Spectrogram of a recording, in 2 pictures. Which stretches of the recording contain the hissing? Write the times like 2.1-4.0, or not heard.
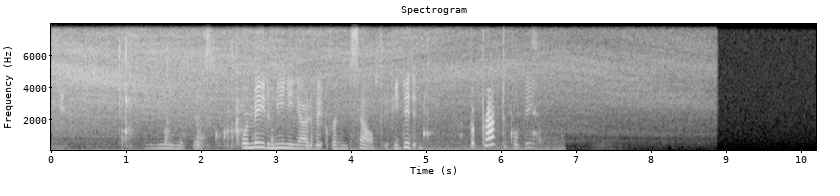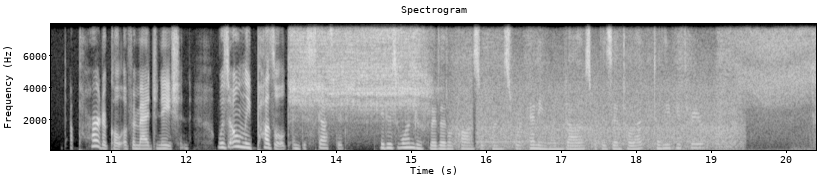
0.0-8.9, 13.3-20.3.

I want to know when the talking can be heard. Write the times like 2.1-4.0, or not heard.
1.2-6.5, 10.4-19.1.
